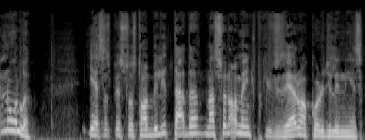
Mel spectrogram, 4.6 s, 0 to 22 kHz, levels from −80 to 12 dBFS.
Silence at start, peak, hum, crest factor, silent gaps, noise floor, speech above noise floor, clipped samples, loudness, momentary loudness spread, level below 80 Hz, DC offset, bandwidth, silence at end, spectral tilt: 0 s; 0 dBFS; none; 14 dB; none; -42 dBFS; 29 dB; under 0.1%; -14 LUFS; 7 LU; -40 dBFS; under 0.1%; 15.5 kHz; 0.05 s; -7 dB/octave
